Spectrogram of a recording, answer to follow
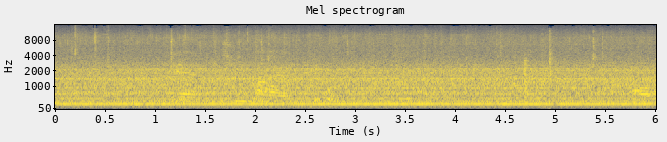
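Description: Shrimp frying in a smoking-hot wok pan, oil crackling and spitting steadily, over a constant low hum.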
